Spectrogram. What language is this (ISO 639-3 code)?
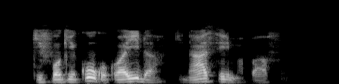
swa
